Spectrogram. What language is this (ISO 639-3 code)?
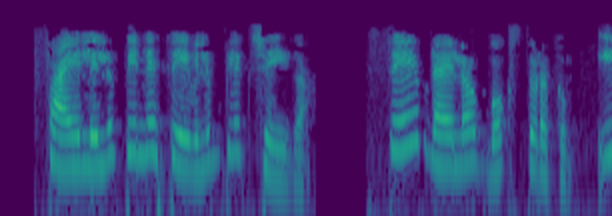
mal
